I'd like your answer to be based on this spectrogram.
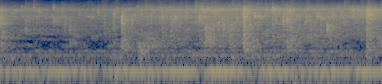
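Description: Red chillies, green chillies and chopped onion frying in a pan give a steady, close sizzle with occasional crackles and stirring scrapes, heard alone without talk.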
